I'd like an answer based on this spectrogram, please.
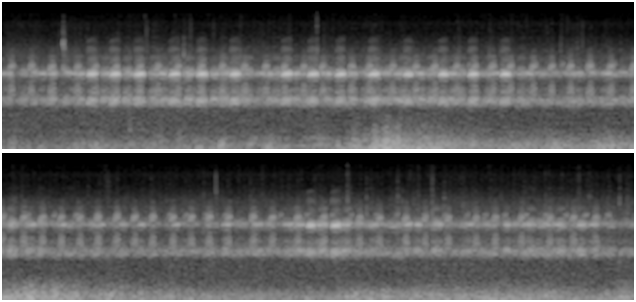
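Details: Summer countryside frog chorus of many callers, a steady fast train of rasping, pulsed croaks with a bright ringing overtone, joined by a deep low rumble around the fourth and seventh seconds.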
